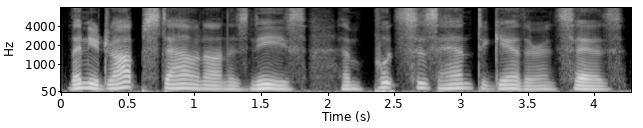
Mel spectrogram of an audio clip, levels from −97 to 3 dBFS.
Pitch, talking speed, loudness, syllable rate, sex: 135 Hz, 195 wpm, -19 LUFS, 4.1 syllables/s, male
